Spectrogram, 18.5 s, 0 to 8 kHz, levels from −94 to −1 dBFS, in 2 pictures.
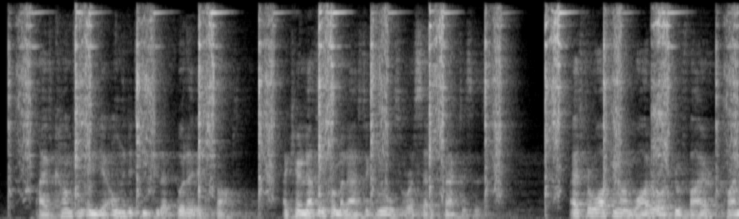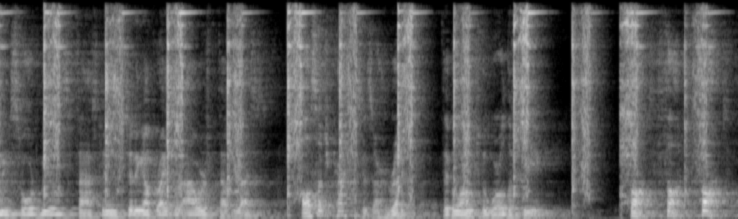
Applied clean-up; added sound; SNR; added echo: none; Cutlery, silverware; 2 dB; reverberation time 1.1 s.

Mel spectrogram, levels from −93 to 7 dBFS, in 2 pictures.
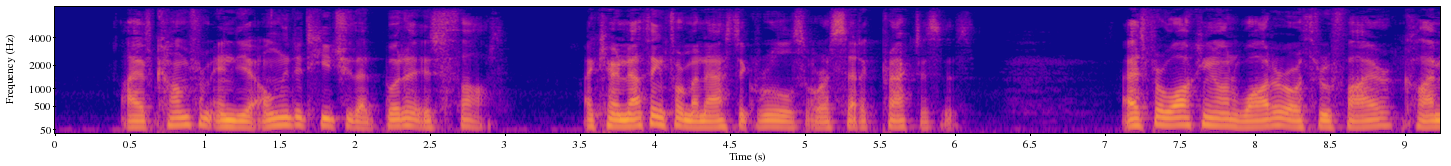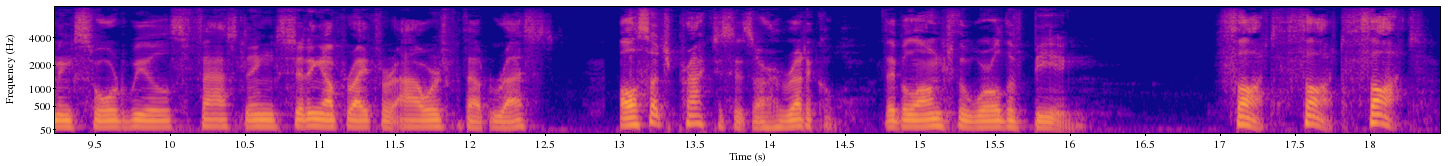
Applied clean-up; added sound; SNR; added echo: none; none; none; none.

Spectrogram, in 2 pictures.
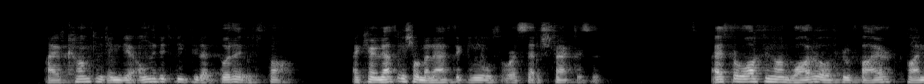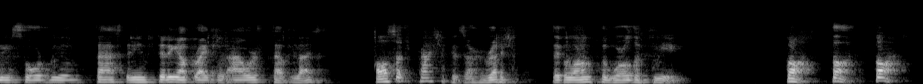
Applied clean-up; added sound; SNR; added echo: neural mask model DeepFilterNet 3.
